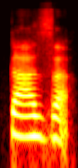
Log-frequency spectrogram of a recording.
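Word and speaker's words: casa: So here these words this will be read as kaza.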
